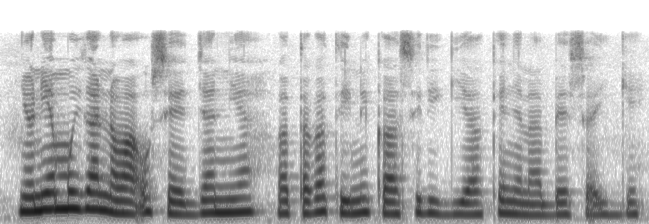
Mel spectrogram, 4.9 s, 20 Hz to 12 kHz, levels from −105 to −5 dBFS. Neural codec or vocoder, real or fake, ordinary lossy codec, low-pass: none; real; none; 7.2 kHz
